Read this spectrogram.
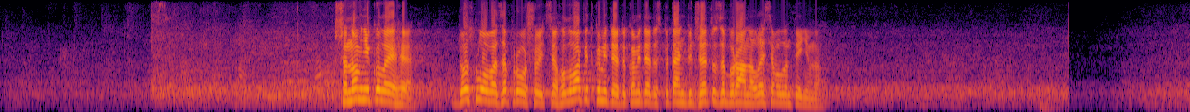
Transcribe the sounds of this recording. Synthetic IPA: ʃɐnɔwnʲikɔlˠɛɦɪd̪ɔslˠɔʋɐzɐpɾɔʃʊjet͡sʲːɐɦɔlˠɔʋɑpʲid̪̚kɔmʲit̪ɛt̪ʊkɔmʲit̪ɛt̪ʊspɪt̪ɑnʲbʲʊd͡ʒɛt̪ʊzɐbʊɾɑnɐlˠɛsʲɐʋɔlent̪ɪnʲiʋnɐ

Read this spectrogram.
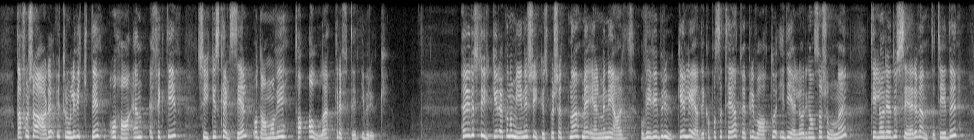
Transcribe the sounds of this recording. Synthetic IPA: d̪̥æɾfɔʂɔæɖɛʔʉt̪ʰɾuːlɪʋɪkt̪ɪɔhɑːʔɛnɛfəkt̪ʰɪːʋsyːkɪskhɛlsəjɛlpɔd̪ɑːmɔʋɪt̪ʰɑːɑlːəkʰɾɛft̪əɾɪbɾʉːk | hœʏɾəst̪ʏɾkəɾœkʊnʊmiːənɪsyːkəhʉːsbʉd̪ʂɛt̪ːənəmɛeːlmɪnɪɑɾd̪ɔʋɪʋɪlbɾʉːkəleːd̪ɪkʰɑpɑsɪt̪ʰeːt̪ʋɛpʰɾɪʋɑːt̪əɔʔɪd̪ɛɛlːəɔɾɡɑnɪsɑʂuːnəɾ | t̪ʰɪlɔɾɛd̪ʉseːɾəʋɛnt̪ət̪ʰiːd̪əɾ

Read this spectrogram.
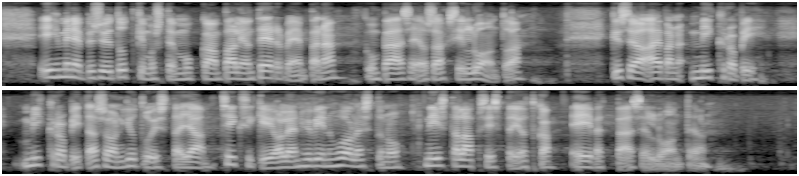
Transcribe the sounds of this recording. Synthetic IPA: ʔiçmine̞mpysyːt̪ut̪kimust̪e̞mːukːˑɑːmpɑljo̞nt̪e̞rʋeːmpænækumpæːsḛːo̞sɑksilluo̞nt̪oɑkysøɑjʋɑnmikropimikro̞pit̪ɑso̞njut̪ujst̪ɑjɑsiksikiːo̞le̞nɦyʋinhuo̞lest̪ununiːst̪ælɑpsist̪ɑ̰jo̞t̪kɑe̞̰jʋæt̪̚pæ̰ːsḛlṵont̪o̰ːn

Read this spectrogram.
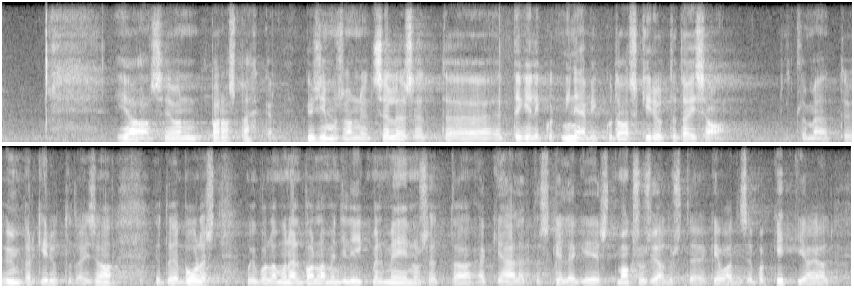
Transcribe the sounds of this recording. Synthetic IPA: jɑːse̞ːo̞npɑɾɑspæhke̞̰l | kysʲimuso̞nːyd̪̥se̞lːe̞se̞t̪ːet̪ːe̞ɡ̥e̞likult̪mine̞vikːut̪ɑːskirjut̪ːˑɑd̪̥ɑejsɑ̰ː | yt̪le̞meet̪ːymb̥eɾkirjut̪ːˑɑd̪̥ɑejsɑːjɑt̪ɤ̞e̞po̞ːle̞st̪vɤjbo̞lːɑmɤne̞lpɑrlɑme̞nʲd̪iliːkme̞lme̞ːnuse̞t̪ːɑækːˑihæːle̞t̪ːˑɑske̞lːe̞ɡie̞ːst̪mɑksuse̞ɑd̪ust̪e̞ke̞vɑd̪̥ise̞pɑkːe̞t̪ʲːˑiɑjɑl

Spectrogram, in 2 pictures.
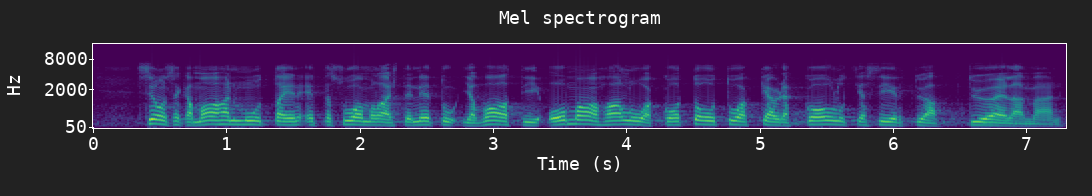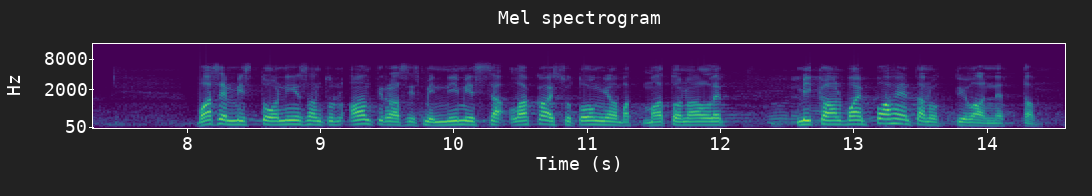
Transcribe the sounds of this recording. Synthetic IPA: seo̞nse̞kæmɑːhɑnmuːt̪ːɑjenʔe̞t̪ːæsuomɑlɑist̪e̞ne̞t̪ujɑʋɑːt̪iːʔo̞mɑːɦɑluɑko̞t̪o̞wt̪uɑkkæyɥdækkowlut̪jɑsiːrt̪yæt̪yøe̞læ̰mæ̰ːn | ʋɑse̞mːist̪o̞ːnniːnsɑnot̪unɑnt̪irɑsisminːimisːælɑkɑisːut̪o̞ŋːe̞lmɑt̪mɑt̪o̞nɑlːemikæo̞nʋɑimpɑɦe̞nt̪ɑnut̪tilɑnːe̞t̪ːɑ̰

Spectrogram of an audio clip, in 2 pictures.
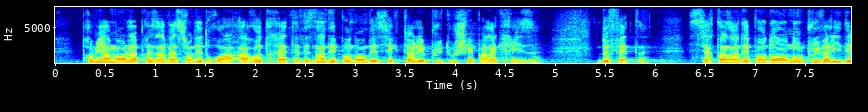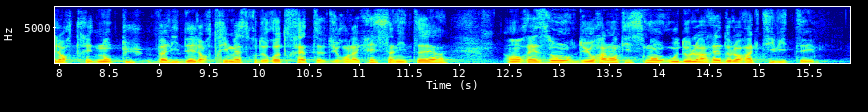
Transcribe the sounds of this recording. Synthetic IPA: pχəmjɛʁmɑ̃lapχezɛʁvasjɔ̃d̪ed̪ʁwaʔaʁət̪χɛt̪d̪ezɛ̃d̪epɑ̃d̪ɑ̃d̪esɛkt̪œʁleplyt̪uʃepaʁlakχiz | d̪əfɛt̪ | sɛʁt̪ɛ̃zɛ̃d̪epɑ̃d̪ɑ̃nɔ̃plyvalid̪elʁnɔ̃pyvalid̪elœʁt̪χimɛst̪χəd̪əʁət̪χɛt̪d̪yʁɑ̃lakχizsanit̪ɛːʁ | ɑ̃ʁezɔ̃d̪yʁalɑ̃t̪ismɑ̃ud̪əlaʁɛd̪əlœʁakt̪ivit̪ʰe

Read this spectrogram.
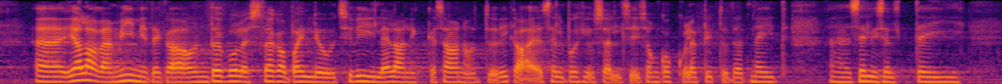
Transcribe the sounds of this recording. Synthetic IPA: jɑlɑvæmiːnid̪̥e̞ɡ̥ɑo̞nt̪ɤ̞epo̞ːle̞st̪væɡ̥ɑpɑlʲjut̪siviːle̞lɑnikːˑe̞sɑːnud̪̥viɡ̥ɑ̰jɑ̰se̞lpɤɦjṵse̞lsḭːso̞nko̞kːule̞pːˑit̪ːˑud̪̥e̞t̪ne̞jd̪̥ | se̞lʲːise̞lt̪ːˑe̞j

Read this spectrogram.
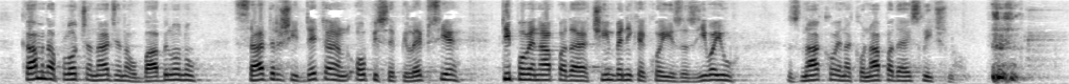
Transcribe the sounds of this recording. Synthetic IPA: kamenaplˠo̞t͡ʃanaːd͡ʑe̞naubabilˠo̞nu | sad̪r̩ʒid̪e̞t̪aʎano̞pise̞pile̞psije̞ | t̪ipo̞ʋe̞naːpad̪at͡ʃimbe̞nike̞ko̞jeizaziːʋaju | znaːko̞ʋe̞nako̞nːaːpad̪ajeslit͡ʃno̰

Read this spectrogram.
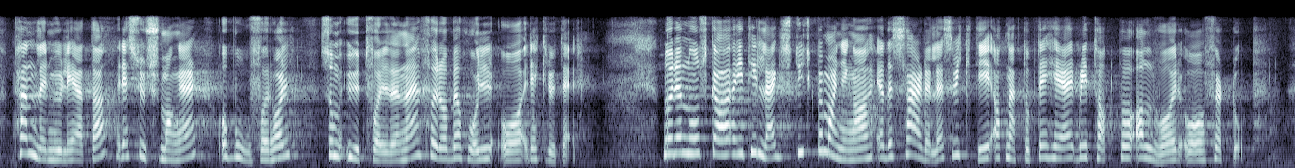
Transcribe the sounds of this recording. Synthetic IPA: pʰɛnləɾmʉːlɪheːt̪ɑɾɛsʉʂmɑŋəɾʔɔbuːfɔɾhɔlsɔmʉːt̪fɔɾd̪ɾənəfɔɾɔbəhɔlːɔɾɛkɾʉt̪ʰḛːɾ | nɔɖɛnːoːskɑɪt̪ʰɪlːɛɡst̪ʏɾkbəmɑnɪŋɑɛ̰d̪ɛsæːɖeːləsʋɪkt̪ɪʔɑt̪nɛt̪ːɔpd̪ɛɦeːɾblɪːʈʰɑt̪ːpʰɔʔɑlʋoːɾɔføːʈːəʊ̰p

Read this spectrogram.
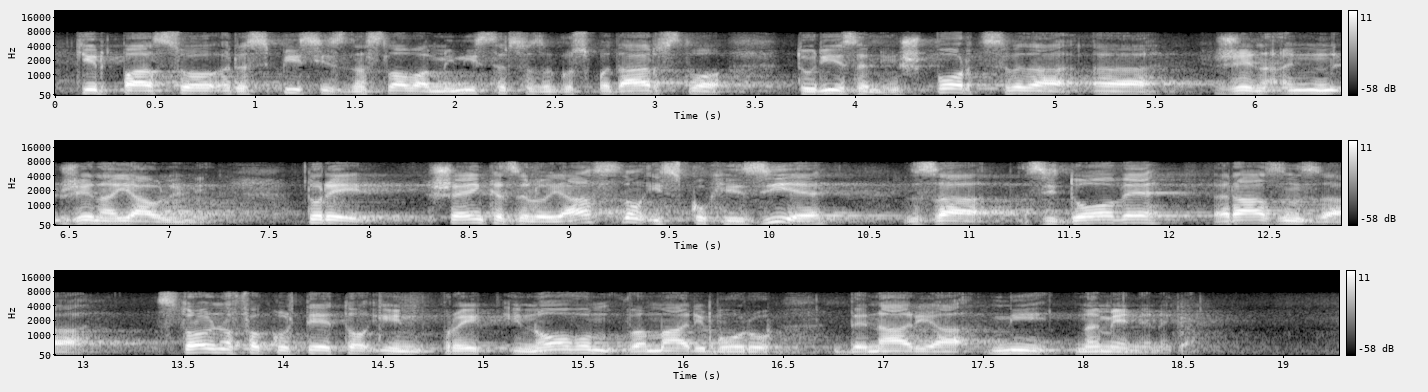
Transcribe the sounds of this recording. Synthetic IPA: kjeːɾpasɔɾaspisiznaslɔːʋaminiːst̪əɾsʋɔzaɡɔspɔd̪aːɾst̪ʋɔt̪uɾiːzəminʃpoɾt̪sɛʋed̪a | ʒeʒenajaːwljɛni | t̪oːɾɛjʃɛɛːŋkɾat̪zɛloːjaːsnɔʔiskɔxɛziːjɛ | zazid̪ɔːʋɛɾaːzənza | st̪ɾɔːjnɔfakult̪eːt̪ɔʔinpɾɔjek̚t̪inɔːʋɔmʋəmaːɾibɔɾud̪ɛnaːɾjaninameːnjɛnɛɡa̰

